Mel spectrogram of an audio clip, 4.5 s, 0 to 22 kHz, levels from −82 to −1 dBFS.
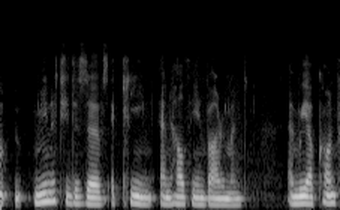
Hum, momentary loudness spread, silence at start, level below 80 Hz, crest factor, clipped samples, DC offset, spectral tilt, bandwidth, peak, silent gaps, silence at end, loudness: none; 10 LU; 0 s; -70 dBFS; 16 dB; under 0.1%; under 0.1%; -8.5 dB/octave; 7.6 kHz; -10 dBFS; none; 0 s; -26 LUFS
